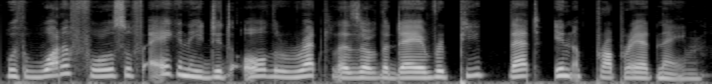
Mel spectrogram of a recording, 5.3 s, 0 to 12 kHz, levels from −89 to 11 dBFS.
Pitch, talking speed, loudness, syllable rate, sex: 210 Hz, 190 wpm, -18 LUFS, 5.2 syllables/s, female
